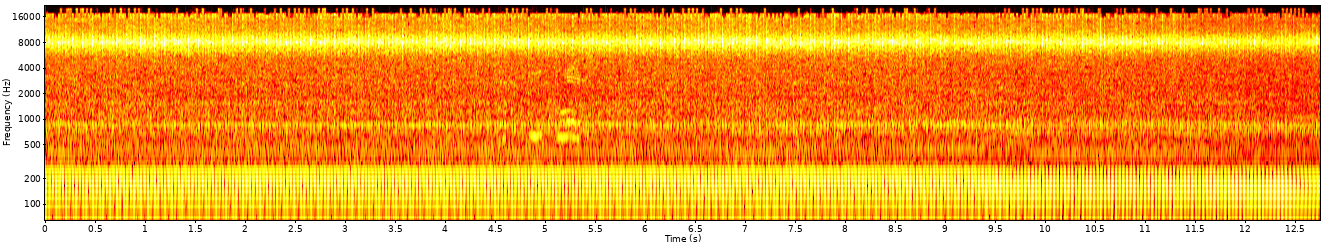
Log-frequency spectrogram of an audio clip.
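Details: Cub Cadet tractor with a 13 hp Kohler Command CH13 twin, after a new mechanical fuel pump and replacing two stacked carburetor gaskets that caused an air leak: steady even drone, no surging or misses; normal running.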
